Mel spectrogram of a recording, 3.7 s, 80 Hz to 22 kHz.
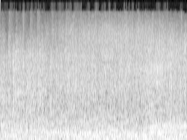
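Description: A vintage 1937 Alfa Romeo 12-cylinder race car in a racing game, its engine a steady, dense roar that holds loud and constant throughout with no pauses.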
